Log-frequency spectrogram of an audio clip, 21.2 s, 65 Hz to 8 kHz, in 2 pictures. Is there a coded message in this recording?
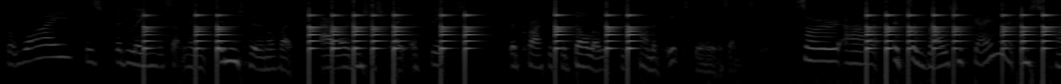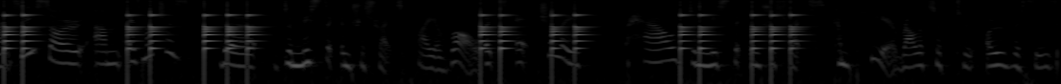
Yes: tap code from 1.5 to 19.0 s, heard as taps on a metal pipe, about 5 knocks a second, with speech in English. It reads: BWB ZH GH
